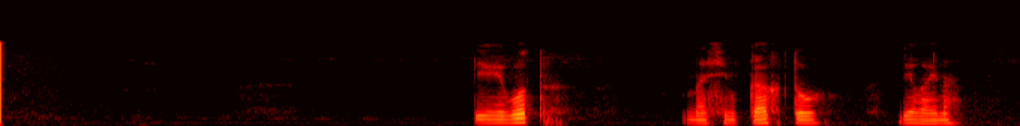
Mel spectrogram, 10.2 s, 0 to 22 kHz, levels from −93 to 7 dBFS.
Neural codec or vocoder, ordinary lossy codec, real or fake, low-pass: none; MP3, 48 kbps; real; 5.4 kHz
